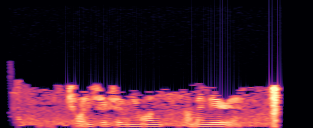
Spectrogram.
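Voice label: Sheriff Dispatch, scanner audio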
